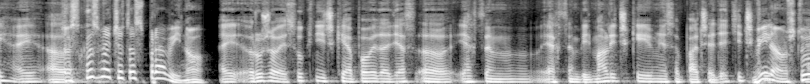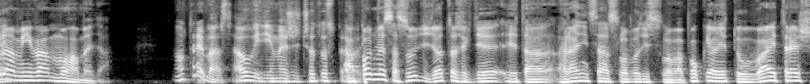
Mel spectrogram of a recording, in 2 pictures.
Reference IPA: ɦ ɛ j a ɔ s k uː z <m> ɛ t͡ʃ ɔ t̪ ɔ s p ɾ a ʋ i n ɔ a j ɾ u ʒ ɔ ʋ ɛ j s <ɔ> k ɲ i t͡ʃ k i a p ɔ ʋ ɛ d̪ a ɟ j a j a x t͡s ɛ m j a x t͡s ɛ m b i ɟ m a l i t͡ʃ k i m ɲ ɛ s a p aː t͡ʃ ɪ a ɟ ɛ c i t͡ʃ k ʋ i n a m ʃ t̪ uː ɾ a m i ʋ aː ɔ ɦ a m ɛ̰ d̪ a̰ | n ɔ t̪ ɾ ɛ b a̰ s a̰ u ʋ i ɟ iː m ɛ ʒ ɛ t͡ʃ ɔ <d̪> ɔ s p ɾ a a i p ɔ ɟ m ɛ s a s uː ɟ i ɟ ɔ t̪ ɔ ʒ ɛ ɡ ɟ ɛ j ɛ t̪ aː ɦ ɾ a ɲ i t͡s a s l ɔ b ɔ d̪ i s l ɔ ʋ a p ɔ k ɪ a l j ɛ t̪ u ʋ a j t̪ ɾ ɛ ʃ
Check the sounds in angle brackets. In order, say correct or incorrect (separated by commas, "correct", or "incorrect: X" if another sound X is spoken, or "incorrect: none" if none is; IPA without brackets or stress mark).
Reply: correct, incorrect: u, incorrect: t̪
